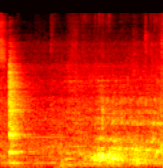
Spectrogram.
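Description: A sharp click near the start, then a toilet flushing: water rushing into the bowl, building from about a second in.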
